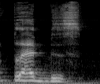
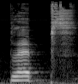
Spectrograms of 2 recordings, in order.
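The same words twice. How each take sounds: First: The word ends with a voiced 'bs' sound. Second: The word ends with a voiceless 'ps' sound. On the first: The speaker calls it wrong. "não" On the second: The speaker calls it right. "A pronúncia desse B S em posição final é como se fosse um P S"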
